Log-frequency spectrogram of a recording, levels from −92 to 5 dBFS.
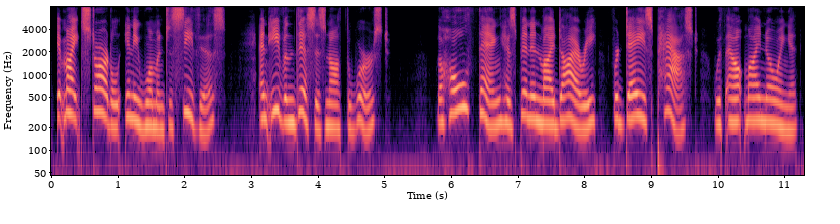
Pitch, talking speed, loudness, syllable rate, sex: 240 Hz, 160 wpm, -18 LUFS, 4.0 syllables/s, female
